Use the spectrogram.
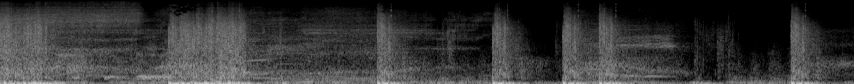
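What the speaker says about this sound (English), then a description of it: "With the full auto fire on this gun, it really is pretty effective." Full-auto gunfire in the video game 7 Days to Die, loud and dense bursts of rapid shots repeating several times with short gaps between them.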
